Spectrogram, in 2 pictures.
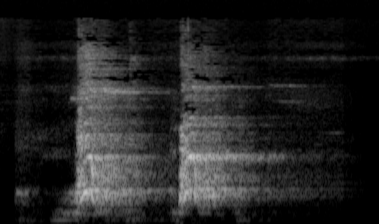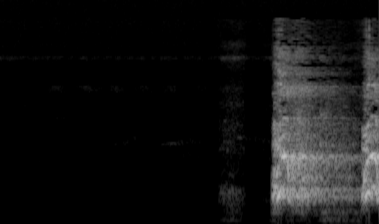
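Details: Pet golden retriever named Buzo, playing with its owner, called mom, during a prank at home. Four loud, harsh barks: two in quick succession at the start, a pause of about two and a half seconds, then two more close together.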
